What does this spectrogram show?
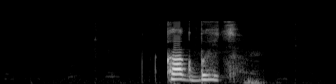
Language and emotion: Russian, sad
